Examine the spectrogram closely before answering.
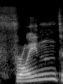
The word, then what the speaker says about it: Freund: a guy called Andreas, I think Freund is the pronunciation. Yep. It's either friend with a U or Freud with an N, depending how you are.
